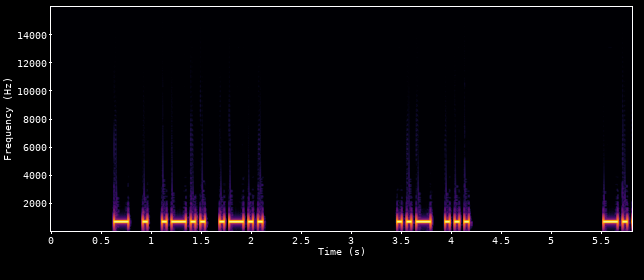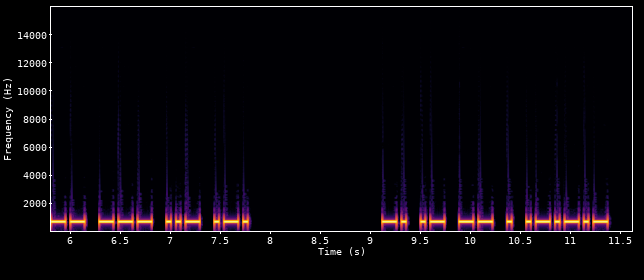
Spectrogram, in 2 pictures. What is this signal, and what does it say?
Morse code, heard as a keyed tone, about 25 wpm, 700 Hz. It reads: TELL US YOUR NAME.
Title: 4x Word-Spacing - Sentences from Top 200 Words - 25wpm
